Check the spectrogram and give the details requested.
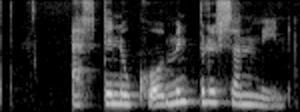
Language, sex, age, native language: Icelandic, female, 9, Icelandic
